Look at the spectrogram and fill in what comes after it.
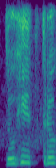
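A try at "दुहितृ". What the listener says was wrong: Duhitra, it's better if we chant it as Duhitra, not Duhitr. Duhitr, no no sanyuktakshara there. Duhitra kuchatata.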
